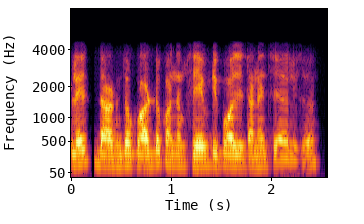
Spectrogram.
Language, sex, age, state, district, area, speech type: Telugu, male, 18-30, Telangana, Hyderabad, urban, conversation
